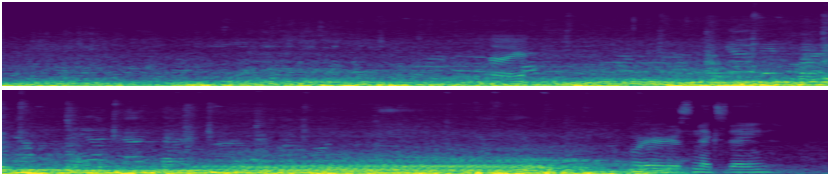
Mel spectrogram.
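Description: Car engines rumble loudly nearby.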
